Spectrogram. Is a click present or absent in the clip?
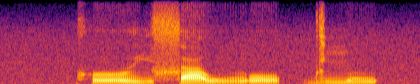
absent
